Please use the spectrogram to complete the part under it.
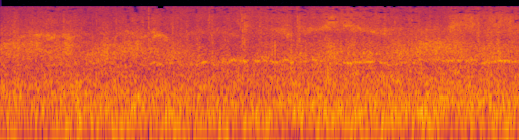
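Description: A cartoonish bomb bursts with a loud pop.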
